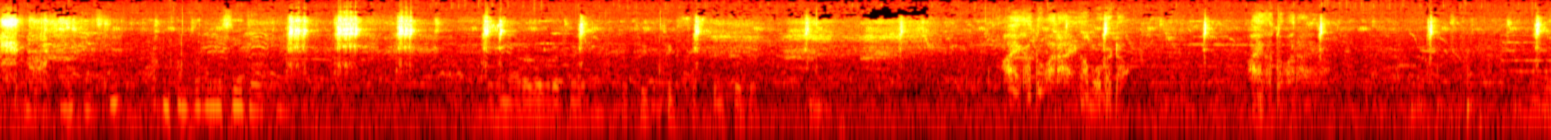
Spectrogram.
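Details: Indian Roller at Jhalana giving harsh, rasping chak notes in irregular bursts, with faint background chatter and other birds.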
